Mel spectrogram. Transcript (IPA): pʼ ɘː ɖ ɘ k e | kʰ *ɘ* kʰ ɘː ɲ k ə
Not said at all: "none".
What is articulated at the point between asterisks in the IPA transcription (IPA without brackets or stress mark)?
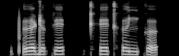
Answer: e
